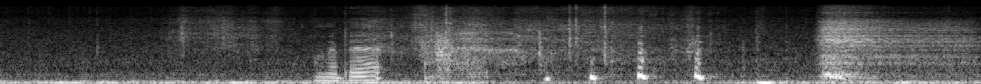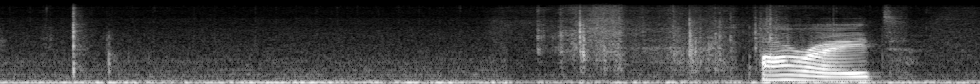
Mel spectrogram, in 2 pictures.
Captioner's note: laughs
